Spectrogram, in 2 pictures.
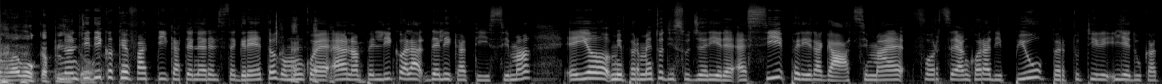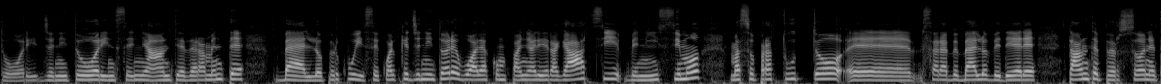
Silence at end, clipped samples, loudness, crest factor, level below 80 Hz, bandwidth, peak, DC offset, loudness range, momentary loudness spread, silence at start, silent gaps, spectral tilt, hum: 0.05 s; under 0.1%; -26 LUFS; 18 dB; -50 dBFS; 18.5 kHz; -8 dBFS; under 0.1%; 3 LU; 8 LU; 0 s; none; -5 dB/octave; none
